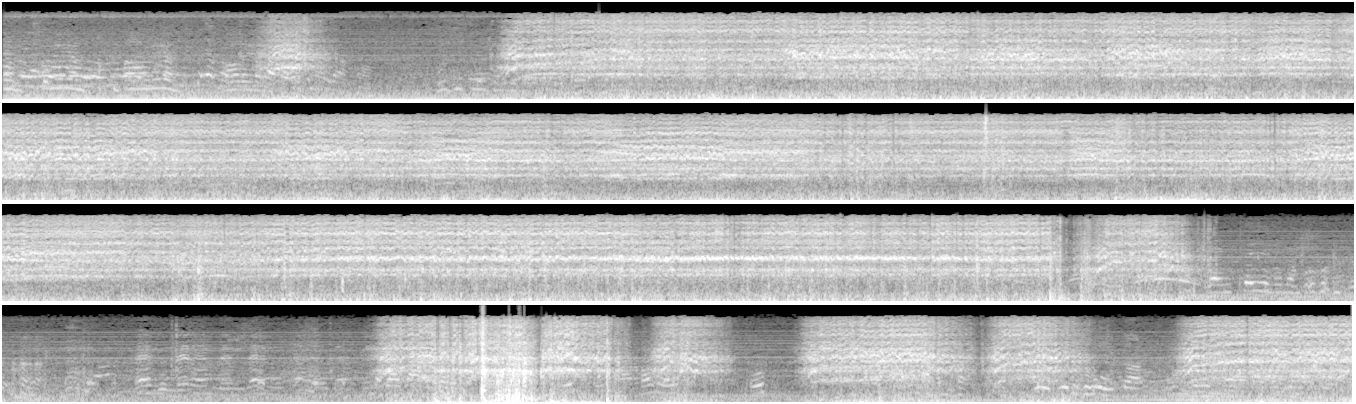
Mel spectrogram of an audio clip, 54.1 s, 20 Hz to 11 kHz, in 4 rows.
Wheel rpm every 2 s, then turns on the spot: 0, 30, 60, 190, 200, 190, 200, 190, 200, 200, 200, 200, 200, 200, 200, 220, 220, 230, 220, 80, 0, 0, 120, 90, 100, 70, 110.
none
